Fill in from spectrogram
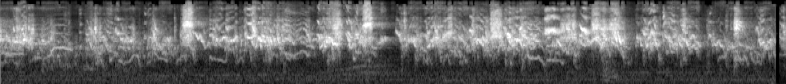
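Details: Breeding pair of pet budgerigars giving dense, overlapping chirps and scratchy warbles, high-pitched and continuous with rapid notes and short squawky bursts throughout, no pauses.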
